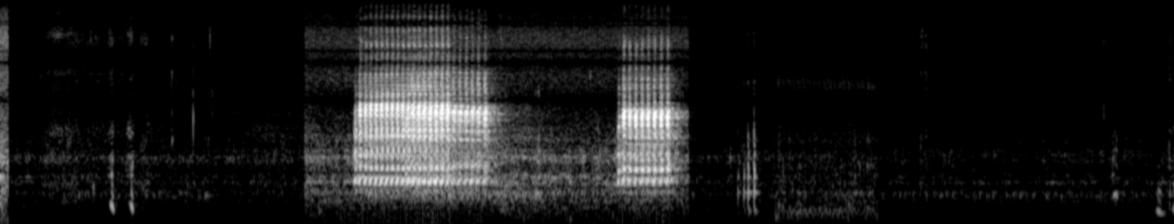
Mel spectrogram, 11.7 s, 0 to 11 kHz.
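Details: Along Secret Canyon Trail near Sedona, Arizona, 2011, a canyon tree frog gives a loud pulsed rattle lasting over a second, then a shorter second burst, against a quiet canyon background with faint distant sounds.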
